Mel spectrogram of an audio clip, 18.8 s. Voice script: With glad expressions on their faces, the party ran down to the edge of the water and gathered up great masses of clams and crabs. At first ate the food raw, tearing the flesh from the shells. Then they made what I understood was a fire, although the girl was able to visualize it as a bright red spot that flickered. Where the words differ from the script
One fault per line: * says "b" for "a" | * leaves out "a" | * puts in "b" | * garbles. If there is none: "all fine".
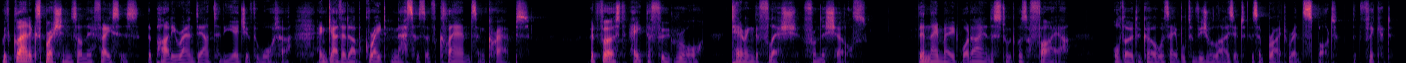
all fine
